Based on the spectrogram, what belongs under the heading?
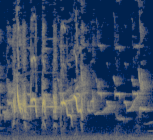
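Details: Oriental magpie-robin in 'nembak' mode, a lure for magpie-robins reluctant to sing: dense, fast chattering warble with sharp notes packed together, fading into softer high thin whistles.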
